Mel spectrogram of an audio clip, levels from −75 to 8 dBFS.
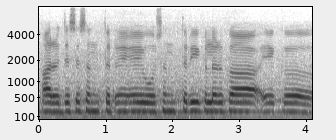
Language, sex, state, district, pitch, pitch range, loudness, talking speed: Hindi, female, Haryana, Jhajjar, 190 Hz, 185-195 Hz, -13 LUFS, 115 wpm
